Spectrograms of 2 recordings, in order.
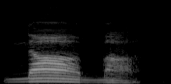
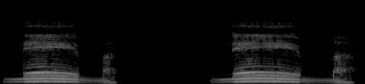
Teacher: the final schwa was dropped and ignored the long ah changed to make the sound a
